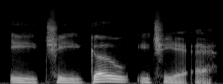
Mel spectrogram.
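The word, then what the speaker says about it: 一期一会: Okinawan culture embraces Ichigo Ichie, pronounced Ichigo Ichie, which means this moment exists only once.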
